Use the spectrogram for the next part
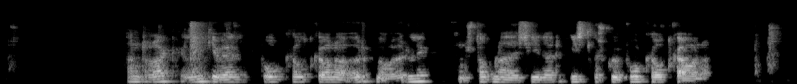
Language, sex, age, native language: Icelandic, male, 40-49, Icelandic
